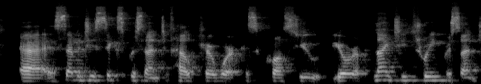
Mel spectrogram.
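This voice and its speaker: Someone speaks at a moderate pace with an Irish accent. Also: woman. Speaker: politician, webinar chair. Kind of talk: panel moderation.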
